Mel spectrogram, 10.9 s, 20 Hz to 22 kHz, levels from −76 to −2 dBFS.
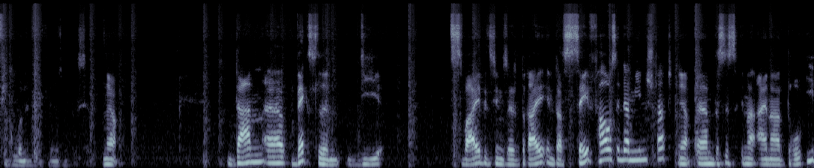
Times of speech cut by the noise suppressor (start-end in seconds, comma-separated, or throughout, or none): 0.44-1.39, 7.88-7.98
